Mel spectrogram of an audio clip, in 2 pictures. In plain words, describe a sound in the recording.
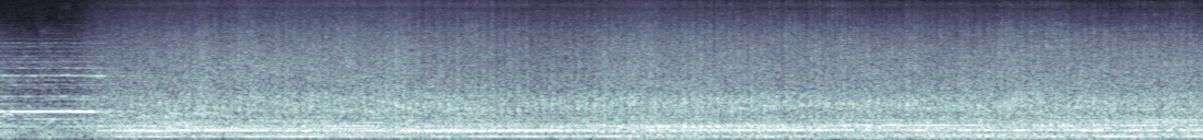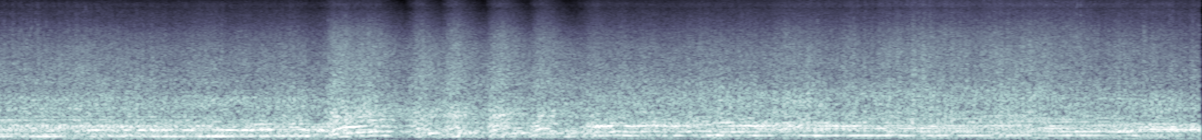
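A monster truck engine roars loudly.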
